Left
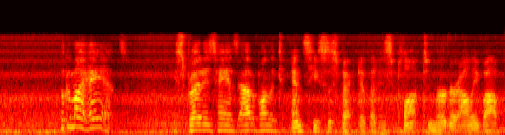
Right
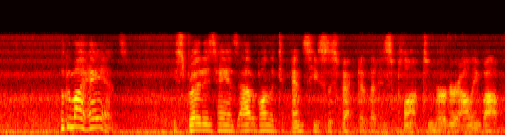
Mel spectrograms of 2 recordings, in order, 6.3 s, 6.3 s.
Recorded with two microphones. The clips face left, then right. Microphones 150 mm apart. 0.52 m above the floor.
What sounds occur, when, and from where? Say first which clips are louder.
0.8 s a man speaking: right 3 dB; 20° right (ahead or behind), 0.7 m
3.6 s a man speaking: left 7 dB; 20° left (ahead or behind), 0.7 m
